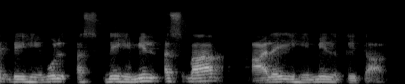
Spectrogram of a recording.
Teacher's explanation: امام ابو عمر بصری جو ہے وہ میم اور ہا دونوں کو کسرہ دے کر پڑھیں گے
